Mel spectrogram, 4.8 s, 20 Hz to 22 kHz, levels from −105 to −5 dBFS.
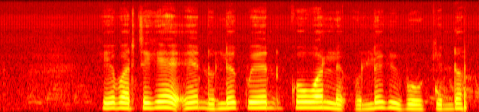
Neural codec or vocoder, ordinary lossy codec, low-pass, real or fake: none; none; none; real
